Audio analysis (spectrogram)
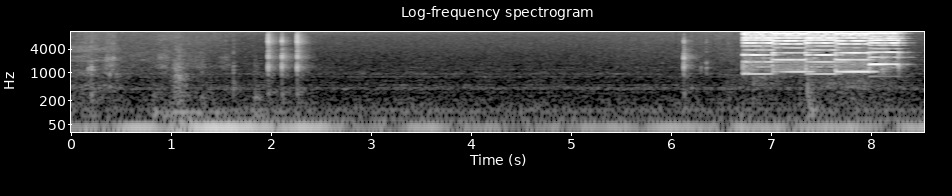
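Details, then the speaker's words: Hubsan Zino Mini Pro drone after gimbal IMU calibration: light clicks then a bright stepped startup chime, no hum or buzz; gimbal powers up and works fine. "it actually went perfect that should not have worked but as you can see the gimbal is working just fine"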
